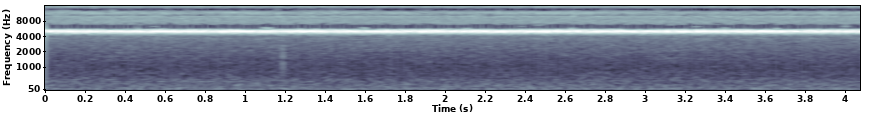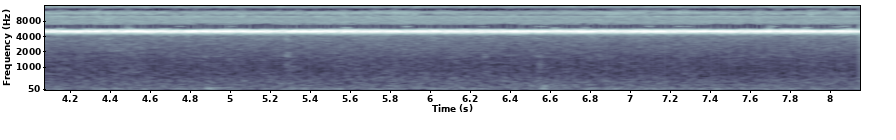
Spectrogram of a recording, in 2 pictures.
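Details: Steady high-pitched ringing of bell crickets, heard as sleep music beside a bonfire. The tone runs evenly without breaks, and faint ticks of burning wood show through only now and then.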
